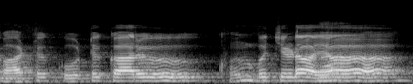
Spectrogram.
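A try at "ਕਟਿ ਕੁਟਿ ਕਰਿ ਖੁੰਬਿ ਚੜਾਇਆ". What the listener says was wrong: ਖੁੰਭ ਭਾਰਾ ਦੇ ਭੱਬਾ ਹੋ ਗਿਆ ਨਾ, ਫਿਰ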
